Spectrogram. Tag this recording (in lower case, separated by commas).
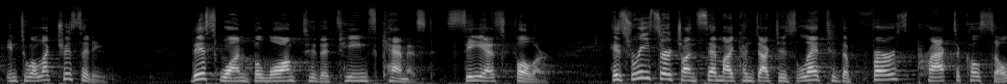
speech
